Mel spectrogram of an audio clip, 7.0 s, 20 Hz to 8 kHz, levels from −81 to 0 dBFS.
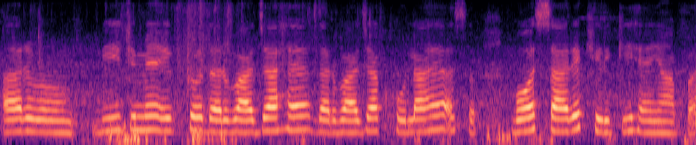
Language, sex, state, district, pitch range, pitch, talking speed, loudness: Hindi, female, Odisha, Sambalpur, 210-235 Hz, 220 Hz, 140 wpm, -17 LUFS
